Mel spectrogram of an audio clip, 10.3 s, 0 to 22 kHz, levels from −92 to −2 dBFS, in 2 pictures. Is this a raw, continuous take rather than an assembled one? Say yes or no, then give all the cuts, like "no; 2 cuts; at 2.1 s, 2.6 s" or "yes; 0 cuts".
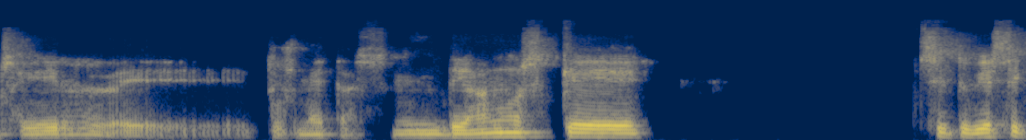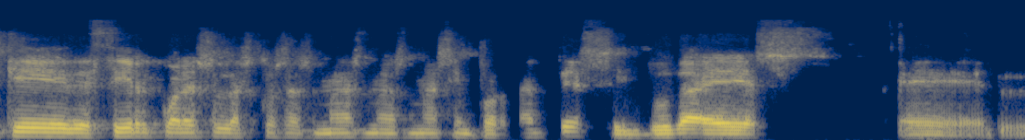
yes; 0 cuts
